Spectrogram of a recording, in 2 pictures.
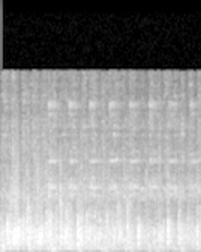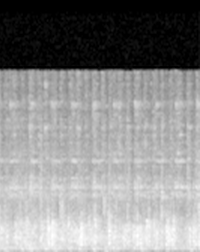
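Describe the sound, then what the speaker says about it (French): A church meeting audience claps for Jesus with loud, dense, continuous applause that holds steady throughout, without any voices rising above it. "Can somebody clap for Jesus?"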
